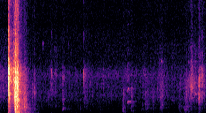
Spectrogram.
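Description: A front door being shut, closing with one solid thud about a quarter second in. A few faint clicks and knocks follow.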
